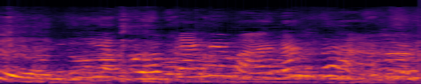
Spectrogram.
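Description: Several people chattering and talking over one another, with no single clear speaker.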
